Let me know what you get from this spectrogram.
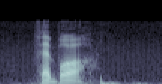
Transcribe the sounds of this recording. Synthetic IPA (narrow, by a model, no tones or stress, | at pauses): fɛbʁʉɑ̰ʁ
